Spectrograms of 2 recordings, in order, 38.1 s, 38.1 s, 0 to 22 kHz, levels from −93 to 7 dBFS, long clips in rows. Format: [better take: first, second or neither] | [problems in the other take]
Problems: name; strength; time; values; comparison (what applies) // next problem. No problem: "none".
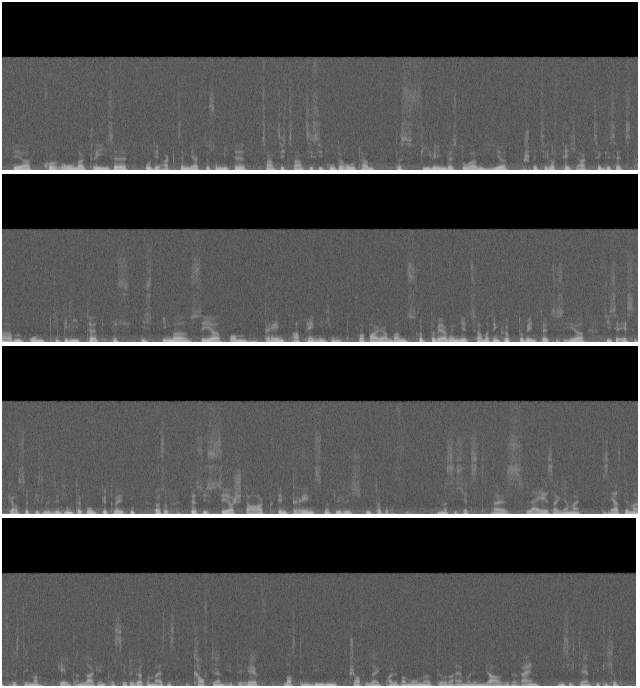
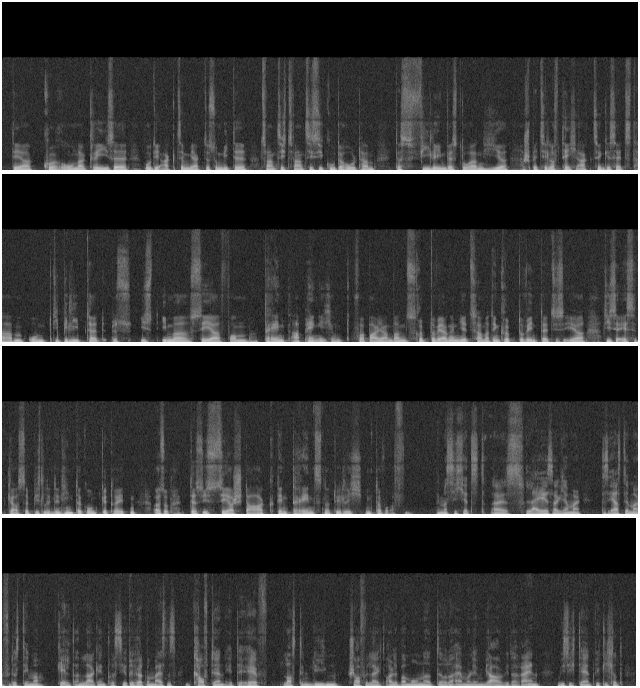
second | hiss; loud; throughout; 9 dB below the speech; faint in the second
